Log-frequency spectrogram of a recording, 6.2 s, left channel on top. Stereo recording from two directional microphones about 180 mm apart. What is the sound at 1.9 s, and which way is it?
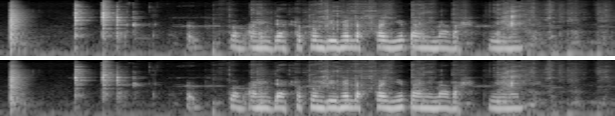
Speech, 45° right (ahead or behind).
